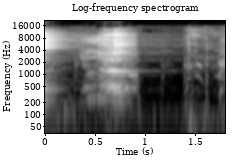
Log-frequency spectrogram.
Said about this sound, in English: Seems like there's an imperfection in the hardwiring. It sounded like a burp. Oh, he's burping.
